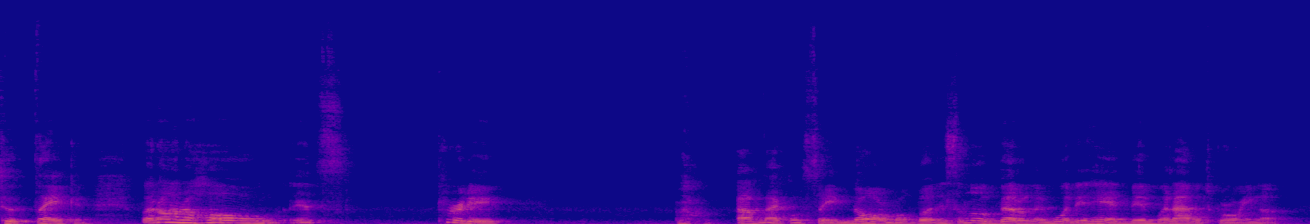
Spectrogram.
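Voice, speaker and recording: In a room with audible echo, a woman talks at a moderate pace, leaving long, frequent pauses. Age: 90s. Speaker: community elder interviewee. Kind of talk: oral history interview. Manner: halting, many filler pauses.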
